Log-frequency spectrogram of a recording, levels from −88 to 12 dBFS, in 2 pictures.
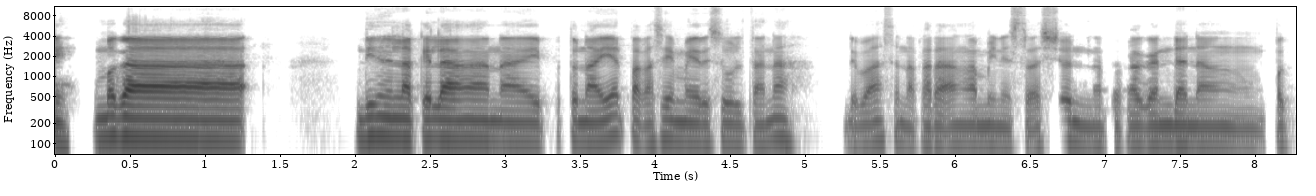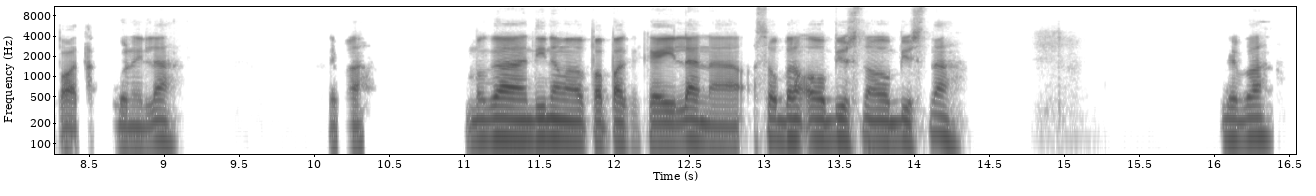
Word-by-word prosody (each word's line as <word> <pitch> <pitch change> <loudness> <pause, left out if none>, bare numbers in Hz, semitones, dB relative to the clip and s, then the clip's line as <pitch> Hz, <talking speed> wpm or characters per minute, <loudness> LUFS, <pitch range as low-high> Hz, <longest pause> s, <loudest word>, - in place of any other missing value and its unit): eh, 100 -2 -4
kumbaga, 125 +1 +7 1.5
hindi 125 +2 -1
nila 120 -1 +2
kailangan 115 -1 +3
na 105 - 0 0.3
patunayan 110 +4 -2
pa 110 - -5
kasi 105 +5 -6
may 105 -3 -3
resulta 95 -1 -8
na, 115 -2 -8 0.2
'di - - -14
ba 100 +3 -6
,sa 105 - -17
nakaraang 95 0 -6
administrasyon 90 +2 -7
napakaganda 90 +2 -5
ng 90 -3 -8
pagpatakbo 90 - -8
nila, 95 +3 -6 1.0
'di - - -12
ba? - - -8 0.7
Kumbaga 115 +1 +2
hindi 115 +1 -1
naman 110 -3 +1
mapapagkaila 100 +1 0
na 90 -1 -4
sobrang 120 0 -2
obvious 115 0 -2
na 110 -2 -2
obvious 105 0 -5
na. 110 -8 -5 1.7
'Di 115 0 -5
ba? 120 +1 -4
105 Hz, 125 wpm, -23 LUFS, 95-115 Hz, 1.7 s, kumbaga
